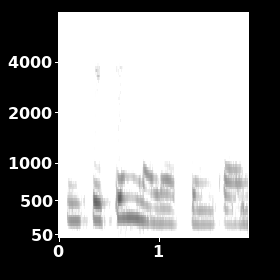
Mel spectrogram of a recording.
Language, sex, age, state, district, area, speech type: Tamil, female, 18-30, Tamil Nadu, Tiruppur, rural, conversation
